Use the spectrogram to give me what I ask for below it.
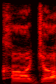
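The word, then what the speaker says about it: خواجہ: तो ख्वाजा आम तौर पर हम पढ़ते हैं ख्वाजा, लेकिन इसका जो तलफ़ुज़ होता है, प्रोनाउंसिएशन होता है वो खाजा होता है।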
